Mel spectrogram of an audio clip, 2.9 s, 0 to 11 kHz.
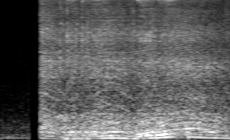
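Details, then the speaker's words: Toyota 7FGU32 forklift, 4Y engine, with governor ECU. The idle hunts up and down as the ECU drives the throttle body wide open and then randomly shuts it. "It's roughly about 1700 RPM, right? And that's probably when this thing was revving all erratic."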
